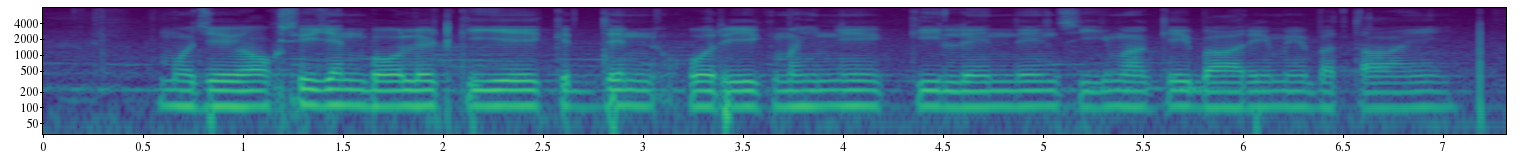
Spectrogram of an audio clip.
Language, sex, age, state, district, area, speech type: Hindi, male, 18-30, Madhya Pradesh, Hoshangabad, rural, read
